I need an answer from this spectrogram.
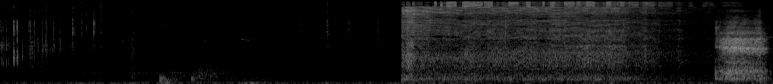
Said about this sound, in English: you'll just need to give it 2 coats of a spray gloss varnish to seal the inks in.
